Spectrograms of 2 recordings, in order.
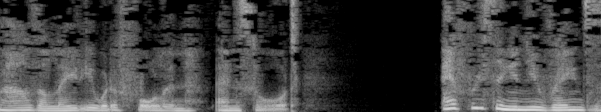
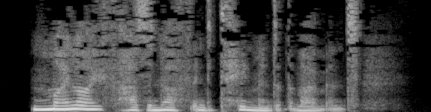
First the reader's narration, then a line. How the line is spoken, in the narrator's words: she breathed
